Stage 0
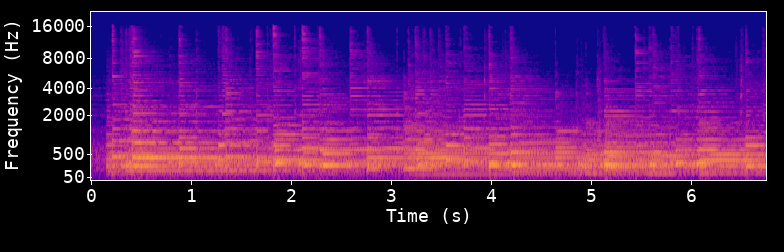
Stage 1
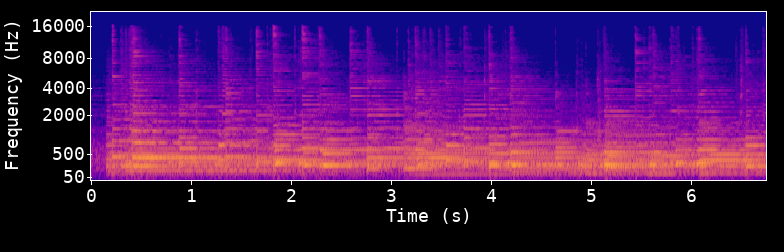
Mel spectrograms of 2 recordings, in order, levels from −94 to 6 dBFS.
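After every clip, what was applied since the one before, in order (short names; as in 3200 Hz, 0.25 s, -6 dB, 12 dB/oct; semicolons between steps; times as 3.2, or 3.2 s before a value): nothing audible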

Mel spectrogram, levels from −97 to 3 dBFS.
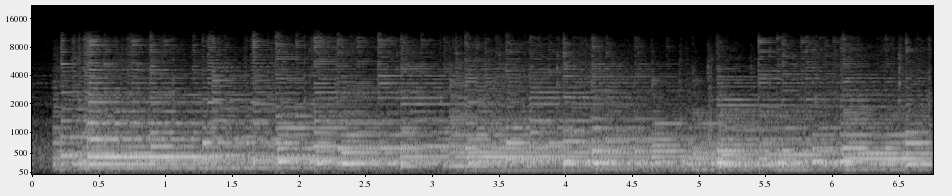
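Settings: tapped delay 0.321/0.558 s -8.5/-15 dB; downsampling 22050 Hz; gain -1.5 dB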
